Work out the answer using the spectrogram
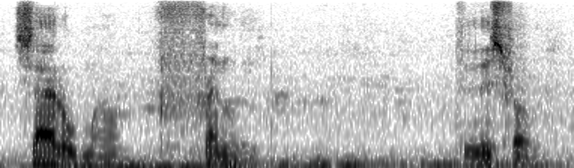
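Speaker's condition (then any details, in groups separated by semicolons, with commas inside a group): No condition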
